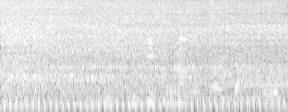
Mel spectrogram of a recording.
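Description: A small engine running steadily at idle, with faint voices over it about a second in.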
